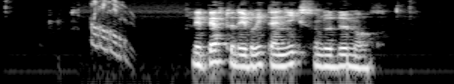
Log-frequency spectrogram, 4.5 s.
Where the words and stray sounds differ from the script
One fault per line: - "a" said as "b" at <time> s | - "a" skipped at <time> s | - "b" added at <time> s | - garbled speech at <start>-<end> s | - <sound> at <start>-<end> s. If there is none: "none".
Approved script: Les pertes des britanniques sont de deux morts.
- chirp at 0.9-1.4 s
